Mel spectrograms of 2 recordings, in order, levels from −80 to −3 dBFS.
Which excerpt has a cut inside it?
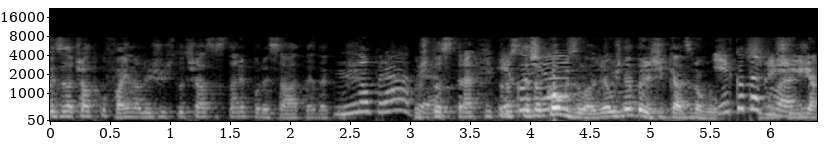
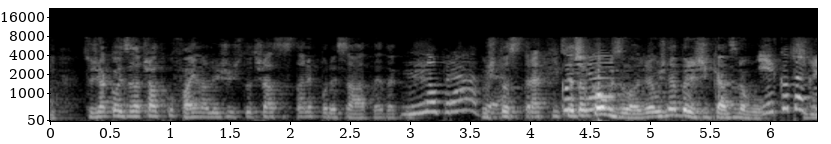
second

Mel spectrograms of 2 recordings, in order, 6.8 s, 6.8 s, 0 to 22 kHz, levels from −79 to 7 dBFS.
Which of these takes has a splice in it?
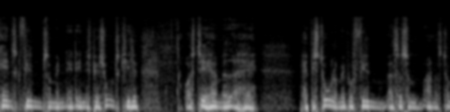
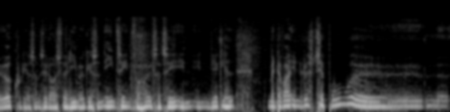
second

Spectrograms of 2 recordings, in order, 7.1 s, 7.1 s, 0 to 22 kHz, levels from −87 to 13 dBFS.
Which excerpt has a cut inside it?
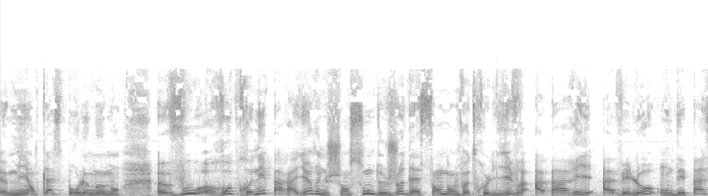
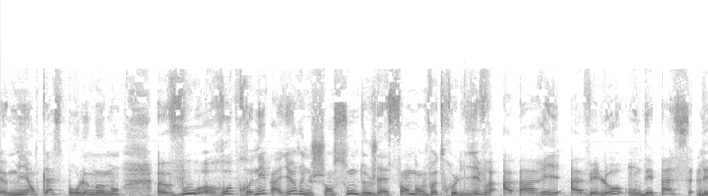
second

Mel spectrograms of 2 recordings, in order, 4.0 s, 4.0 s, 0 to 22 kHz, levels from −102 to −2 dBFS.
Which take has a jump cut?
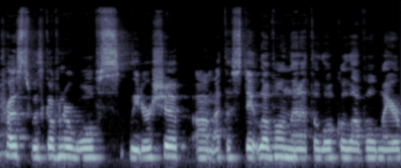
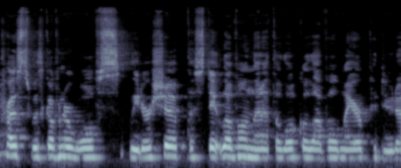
second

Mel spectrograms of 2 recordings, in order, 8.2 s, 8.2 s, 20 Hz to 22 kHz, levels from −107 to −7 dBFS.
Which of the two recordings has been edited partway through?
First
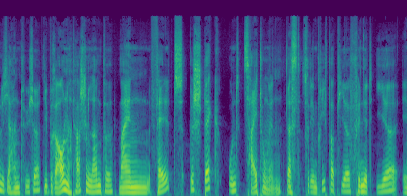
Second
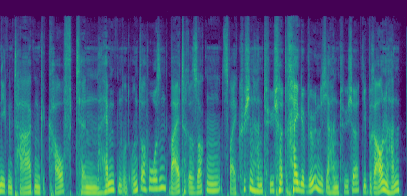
first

